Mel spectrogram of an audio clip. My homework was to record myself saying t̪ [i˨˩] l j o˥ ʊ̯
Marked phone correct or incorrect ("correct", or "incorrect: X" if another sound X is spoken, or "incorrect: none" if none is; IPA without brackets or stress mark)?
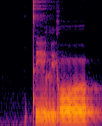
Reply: incorrect: i˥˩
